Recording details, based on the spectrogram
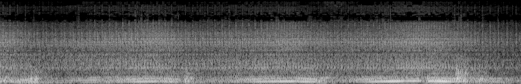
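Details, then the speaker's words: LS engine with JB Weld in place of the head gasket, revving unevenly with a few sharp taps as revs climb, pistons contacting the cylinder head from too little clearance; has compression, tapping not getting better or worse. "yeah I mean it's running noise you're is not good but the way the motor's running sounds great it sounds great definitely smoother a little one couple little ones"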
